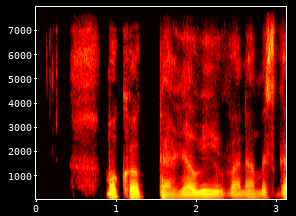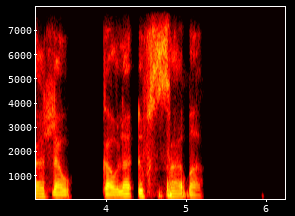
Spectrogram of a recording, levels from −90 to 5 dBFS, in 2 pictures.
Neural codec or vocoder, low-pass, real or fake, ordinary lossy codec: none; 7.2 kHz; real; Opus, 32 kbps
